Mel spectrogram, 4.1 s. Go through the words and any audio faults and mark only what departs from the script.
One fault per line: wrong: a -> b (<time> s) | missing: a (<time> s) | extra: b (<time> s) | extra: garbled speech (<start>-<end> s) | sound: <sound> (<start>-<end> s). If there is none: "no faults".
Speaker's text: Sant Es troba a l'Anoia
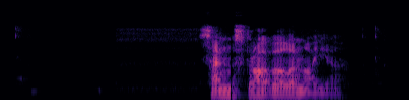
no faults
